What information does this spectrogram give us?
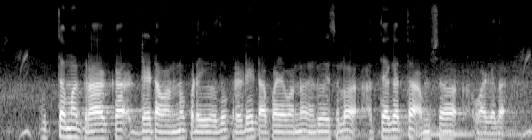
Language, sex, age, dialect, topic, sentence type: Kannada, male, 31-35, Central, banking, statement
